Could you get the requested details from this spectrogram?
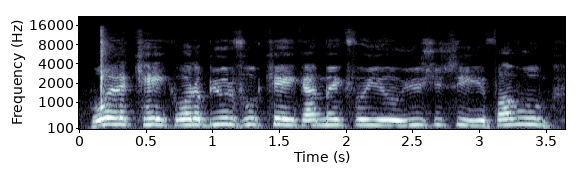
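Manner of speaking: high-pitched mock baker, gushing over the cake; baker boasting. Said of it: "and the Baker's like".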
